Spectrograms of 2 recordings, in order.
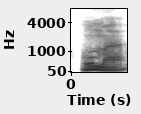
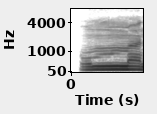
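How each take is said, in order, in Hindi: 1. "m" ध्वनि एकल है और छोटी है। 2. "m" ध्वनि दोहरी है और लंबी खींची जाती है। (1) "हुमा नॉर्मल" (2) "हुम्मा नहीं"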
